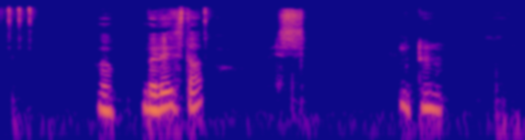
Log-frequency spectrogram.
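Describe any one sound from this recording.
A rifle scope turret clicks as it is turned by hand.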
